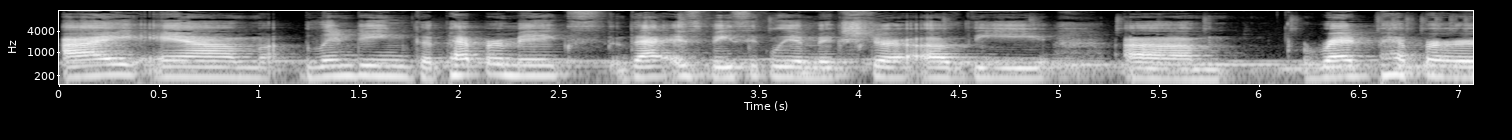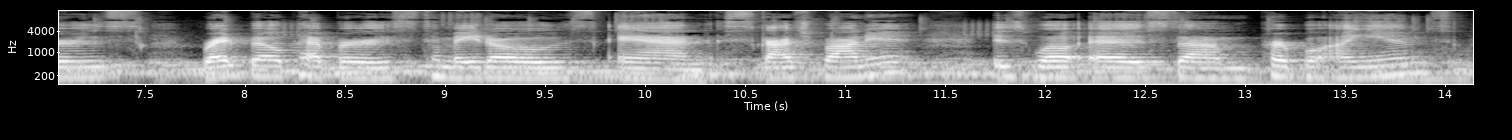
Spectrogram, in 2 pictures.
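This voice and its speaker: A woman's voice: on the low side, fairly even intonation, takes it slowly. A woman, a cooking vlogger narrating her video in a chatty, upbeat way with frequent fillers and laughs. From United States. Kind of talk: casual vlog narration. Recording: roomy echo with background music.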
